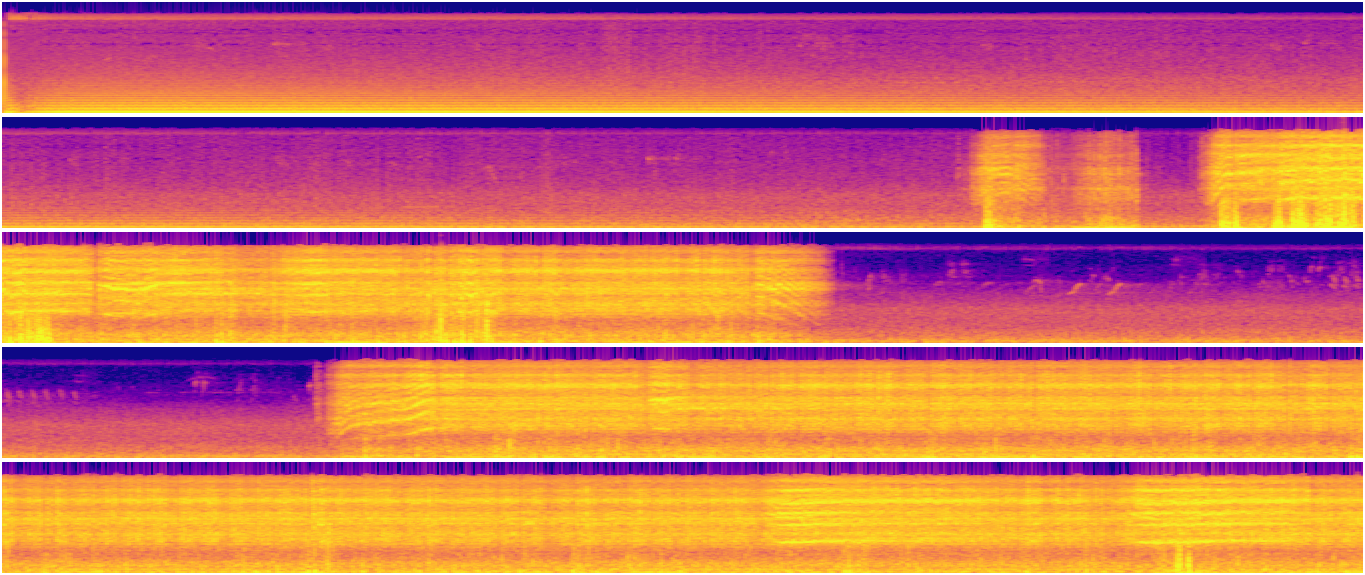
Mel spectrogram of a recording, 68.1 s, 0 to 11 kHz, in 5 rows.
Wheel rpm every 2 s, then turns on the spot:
0, 0, 0, 0, 0, 0, 0, 0, 0, 0, 0, 20, 50, 200, 220, 230, 230, 110, 0, 0, 0, 10, 170, 230, 230, 230, 230, 240, 230, 230, 230, 230, 230, 230.
22-24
